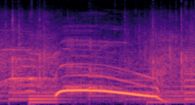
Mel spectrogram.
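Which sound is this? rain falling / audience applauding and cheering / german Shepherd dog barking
audience applauding and cheering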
